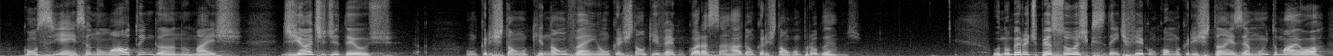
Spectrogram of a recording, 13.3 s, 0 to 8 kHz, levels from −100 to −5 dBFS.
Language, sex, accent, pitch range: Portuguese, male, Brazilian, 150-205 Hz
